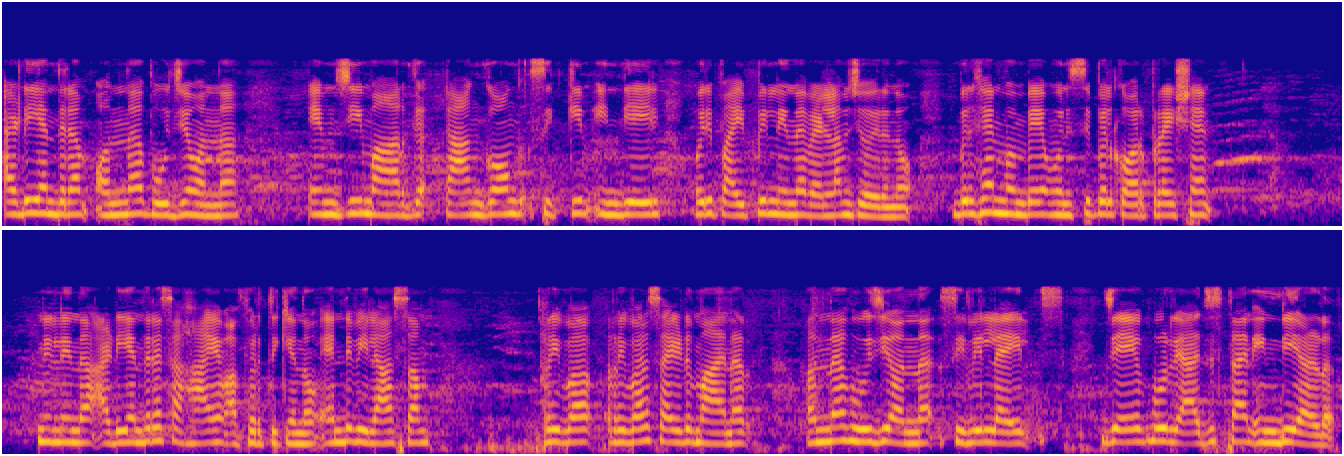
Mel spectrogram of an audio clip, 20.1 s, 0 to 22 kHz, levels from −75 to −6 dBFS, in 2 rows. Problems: constant background noise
